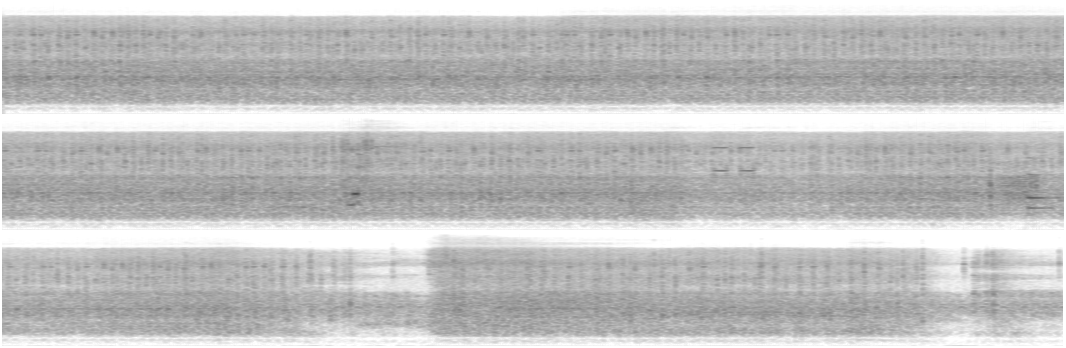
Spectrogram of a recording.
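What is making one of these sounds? A tank engine roars steadily and drops off when the tank stops.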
